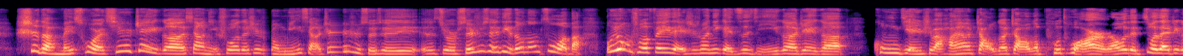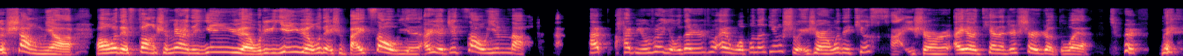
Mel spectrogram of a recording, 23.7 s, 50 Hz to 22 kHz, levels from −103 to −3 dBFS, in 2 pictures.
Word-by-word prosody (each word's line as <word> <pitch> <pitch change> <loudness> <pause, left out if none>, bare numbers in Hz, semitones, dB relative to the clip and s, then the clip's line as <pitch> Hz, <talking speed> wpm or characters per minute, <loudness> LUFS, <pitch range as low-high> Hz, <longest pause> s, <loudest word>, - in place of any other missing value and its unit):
是 420 -1 -1
的， 255 -5 +5
没 220 +2 -2
错 280 +4 0
儿。 230 - +2
其 365 +12 -4
实 410 0 -1
这 385 -9 -3
个 230 -3 +4
像 245 +1 -2
你 195 -4 -8
说 250 +4 -1
的 245 0 -2
这 270 +1 -5
种 220 -4 -7
冥 210 +6 -6
想， 280 - -4
真 345 +1 -8
的 385 - -6
是 315 -7 -6
随 235 -4 -5
随 220 -1 -3
呃， 235 - -9
就 245 +1 -2
是 225 - -3
随 275 +6 +2
时 390 - -5
随 365 -4 -3
地 380 -4 -1
都 295 +3 +2
能 355 +2 -4
做 380 +1 +1
吧， - - -3 0.2
不 400 - -2
用 - - +8
说 320 -2 +3
非 310 -1 +2
得 280 0 +3
是 245 -1 -9
说 275 +1 -2
你 275 +1 -4
给 260 -7 +1
自 255 +5 -4
己 190 -4 -12
一 210 - -7
个 230 -1 +2
这 225 -2 -3
个 200 -2 +2 0.3
空 290 -3 -3
间 235 -4 0
是 230 - -4
吧？ - - +3
好 205 +2 -2
像 245 +3 -1
找 190 -6 0
个 220 +2 +1
找 180 -5 +1
个 220 - -1
蒲 270 +5 -4
团 275 +2 0
儿， 210 -4 +6
然 195 +3 +2
后 255 +4 +4
得 250 -2 +2
坐 275 +5 +4
在 250 -1 +9
这 260 +1 -1
个 255 - +3
上 365 - +1
面 225 -1 0
儿， 190 - +3 0.3
然 250 - +5
后 275 - +5
我 315 - +7
得 270 -3 +6
放 300 +4 +1
什 275 - -4
么 305 - -1
样 315 -2 +2
儿 - - 0
的 260 - -3
音 340 +6 -5
乐， 300 -8 +6
我 215 - -1
这 275 - -3
个 275 - -4
音 350 +5 -1
乐 315 -4 +3
我 260 +4 +1
得 295 -5 0
是 270 +3 -9
白 - - +1
噪 310 -10 +3
音， 220 -1 -7
而 260 - -2
且 280 -4 +2
这 300 +4 -9
噪 325 -2 +1
音 300 +2 -9
吧 - - -3 0.6
还 305 - +1
还 - - -18
还 325 0 -7
比 295 -2 -11
如 285 +1 -6
说 360 +2 -7
有 265 -7 -4
的 300 +2 0
人 305 +1 -9
说： 345 +1 -10
“哎， 335 - -1
我 255 -4 -4
不 330 +7 -12
能 335 0 -8
听 385 +2 -13
水 - - -5
声 265 - -1
儿， 240 - -2
我 290 - -3
得 290 -2 -7
听 340 +5 -12
海 380 - -13
声 230 +1 -2
儿。” 220 0 -4
哎 255 - +5
呦， 275 -2 +5
天 250 +2 -5
哪， 255 - -4
这 280 +3 -3
事 295 - -6
儿 265 -2 +4
可 255 -3 +1
多 220 0 -3
呀， 195 -2 -3 0.2
就 - - -22
是 285 - -2 0.2
没 - - -1
270 Hz, 345 characters per minute, -19 LUFS, 230-315 Hz, 0.6 s, 在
